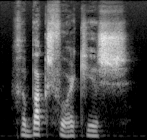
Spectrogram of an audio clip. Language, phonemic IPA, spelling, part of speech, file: Dutch, /ɣəˈbɑksfɔrᵊkjəs/, gebaksvorkjes, noun, Nl-gebaksvorkjes.ogg
- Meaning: plural of gebaksvorkje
